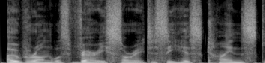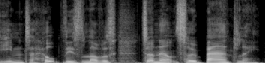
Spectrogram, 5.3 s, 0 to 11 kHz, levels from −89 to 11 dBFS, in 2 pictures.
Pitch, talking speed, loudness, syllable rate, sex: 110 Hz, 190 wpm, -20 LUFS, 5.1 syllables/s, male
